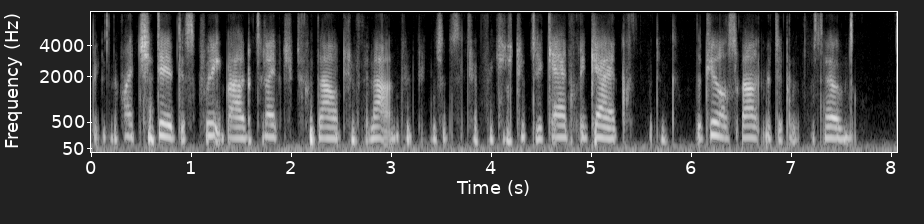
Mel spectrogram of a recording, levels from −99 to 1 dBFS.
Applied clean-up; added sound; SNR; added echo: neural diffusion model UNIVERSE++.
